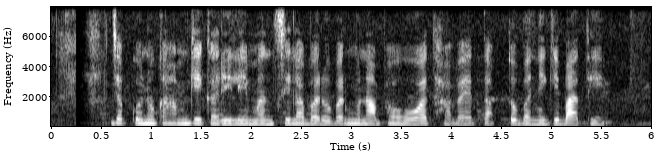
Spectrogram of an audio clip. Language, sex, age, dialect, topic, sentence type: Chhattisgarhi, female, 18-24, Central, banking, statement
